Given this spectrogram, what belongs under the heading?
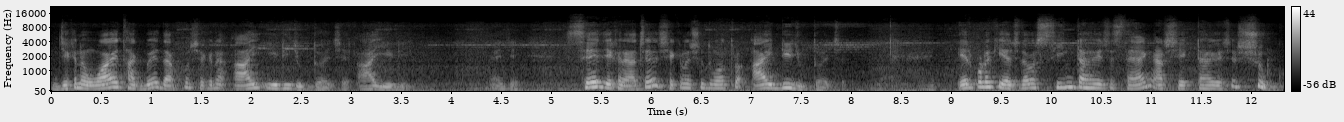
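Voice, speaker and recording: A man's voice: a little high, lively intonation, moderate pace, darkish tone, slight background noise. A man with a Bengali accent teaching an online English lesson for children, saying each word, repeating it and translating it.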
